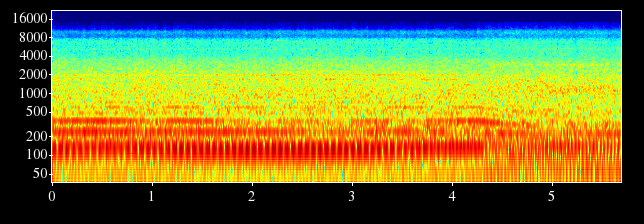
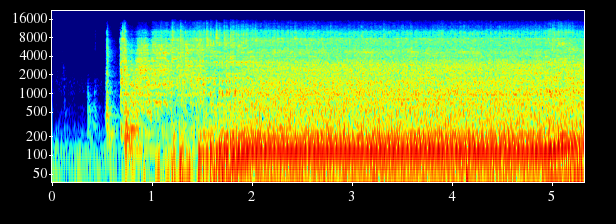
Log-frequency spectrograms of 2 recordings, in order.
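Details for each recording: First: Kohler KT745 (7000 series) twin on Bad Boy zero-turn mower, after about 20 minutes running: uneven chugging, pitch sagging as it loses all power; bogging, fuel good, ignition coils later found faulty. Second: Bad Boy zero-turn mower, Kohler 7000 KT745 engine after ignition coil replacement: quick start then smooth, even running with a steady low drone; ran normally about half an hour with the blade engaged.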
